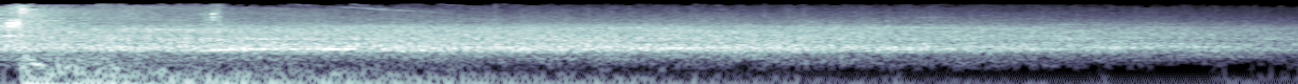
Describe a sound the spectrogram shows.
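A game sound effect bursts out and rings on with a bright shimmer.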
